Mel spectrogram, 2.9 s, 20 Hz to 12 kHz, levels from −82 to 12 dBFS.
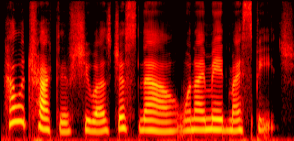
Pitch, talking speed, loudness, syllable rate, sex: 220 Hz, 225 wpm, -21 LUFS, 5.1 syllables/s, female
